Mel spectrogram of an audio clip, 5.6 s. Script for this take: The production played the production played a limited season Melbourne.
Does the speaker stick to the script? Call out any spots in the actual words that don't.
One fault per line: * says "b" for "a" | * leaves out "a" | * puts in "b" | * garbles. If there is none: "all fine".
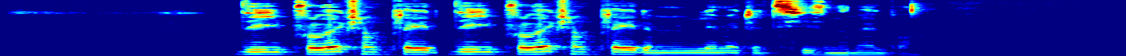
all fine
